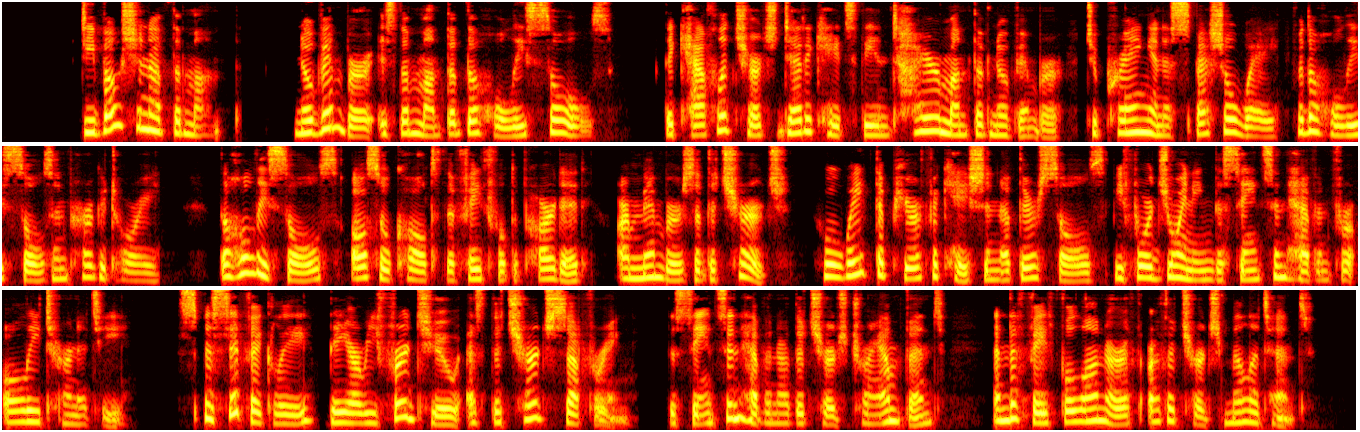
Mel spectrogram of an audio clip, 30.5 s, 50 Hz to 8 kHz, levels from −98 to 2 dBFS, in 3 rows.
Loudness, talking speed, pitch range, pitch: -19 LUFS, 175 wpm, 195-255 Hz, 220 Hz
